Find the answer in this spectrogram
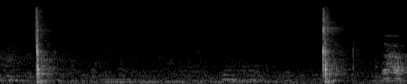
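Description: Two steel-tip darts striking a Winmau Blade 4 bristle dartboard, each landing with a single sharp thud, about three seconds apart.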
